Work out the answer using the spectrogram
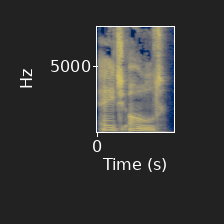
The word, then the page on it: age old: British English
